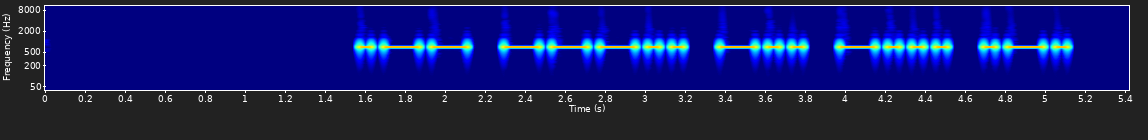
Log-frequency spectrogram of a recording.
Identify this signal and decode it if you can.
Morse code, heard as a keyed tone, about 20 wpm, 700 Hz. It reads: W8DBR
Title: Speed Racing - USA 1x3 Call Signs 17wpm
